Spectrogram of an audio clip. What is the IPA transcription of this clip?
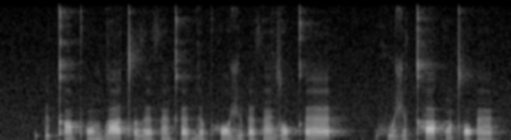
ʔ ɪ kʼ ã pʼ ɔ̃ ɡ a tʼ ə ð ɛ θ ɛ̃ kʼ ɛ ɡ ɛ pʰ ɔ ʒ ɪ ʔ ɛ θ ɛ̃ z ɔ kʼ ɛ | xʷ a ʒ ɛ kʰ a k ɔ̃ tʼ ɔ ʔ ɛ̃

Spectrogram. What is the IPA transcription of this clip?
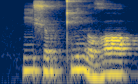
i˦ ʃ ʊ˦ r kʼ i˦ n o˨ ɣ ɔ˦

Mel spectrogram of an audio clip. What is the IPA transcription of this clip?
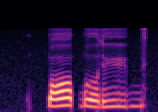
k͡p ɔ ɓ o ɾ y b

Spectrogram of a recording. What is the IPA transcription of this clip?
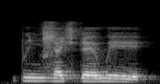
p ɨ ɲ ɮ æ ç ɗ ɛ w e

